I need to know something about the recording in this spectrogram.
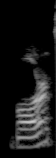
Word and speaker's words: bored: El verbo bore, el verbo aburrir, se escribe bore, tiene dos formas también, con ed, bored, bored, la E no suena, bored, se traduce como aburrido, y boring, con ing, se traduce como, para nosotros también aburrido.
